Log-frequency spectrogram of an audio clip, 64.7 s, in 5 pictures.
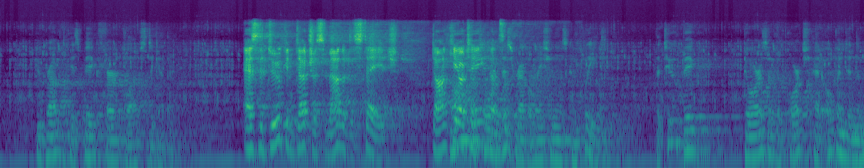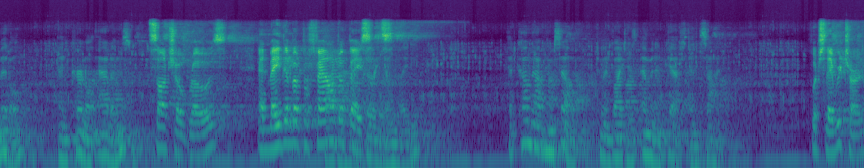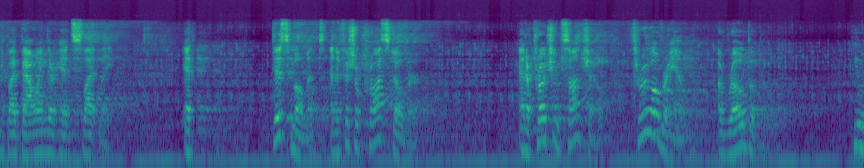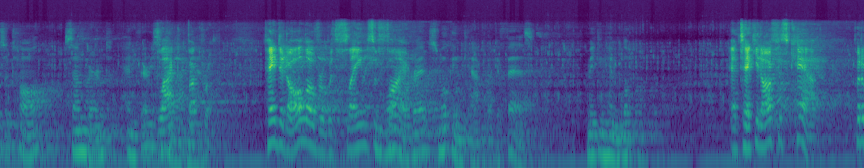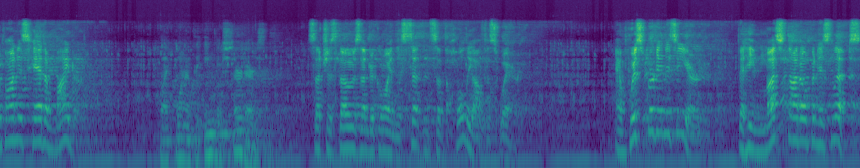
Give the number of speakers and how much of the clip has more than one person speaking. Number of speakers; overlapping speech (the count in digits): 2, about 6%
